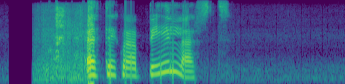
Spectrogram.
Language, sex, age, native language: Icelandic, female, 40-49, Icelandic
